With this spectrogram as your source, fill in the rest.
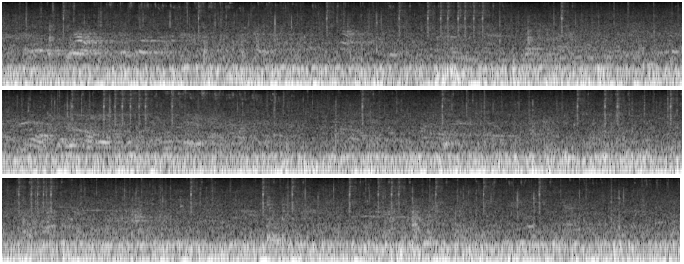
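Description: Soft interface clicks and chimes sound as menu items are selected.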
